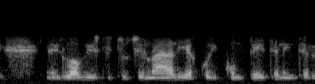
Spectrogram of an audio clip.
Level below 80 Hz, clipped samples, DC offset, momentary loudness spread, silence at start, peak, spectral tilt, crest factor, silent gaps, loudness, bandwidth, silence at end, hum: -74 dBFS; under 0.1%; under 0.1%; 11 LU; 0 s; -6 dBFS; -5.5 dB/octave; 22 dB; none; -28 LUFS; 4.9 kHz; 0 s; none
